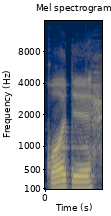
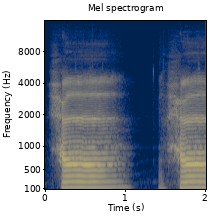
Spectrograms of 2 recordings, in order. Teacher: jangan sampai ada hamzahnya di akhir, ya. Di suara saja di akhirnya.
